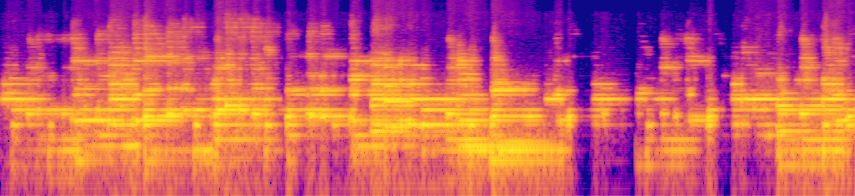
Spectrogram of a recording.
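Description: Solo grand piano, chords and melody played continuously, with two brief silent breaks in the later part.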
